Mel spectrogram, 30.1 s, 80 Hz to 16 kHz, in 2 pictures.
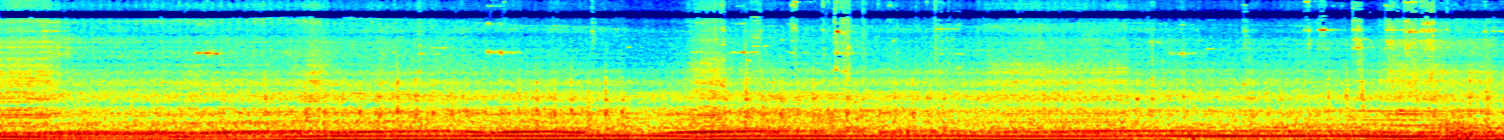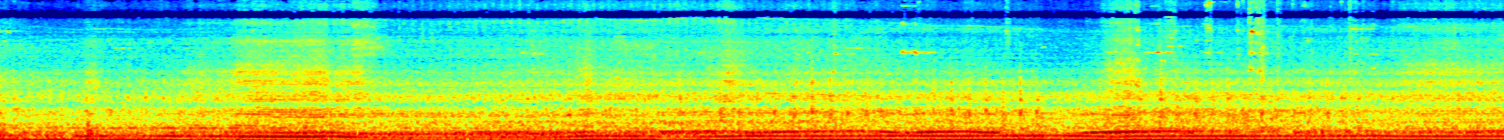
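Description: Komatsu D51PX crawler bulldozer's diesel engine running under load as it pushes soil, the pitch dipping and recovering every few seconds, with occasional metallic clanks from the steel tracks and blade.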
